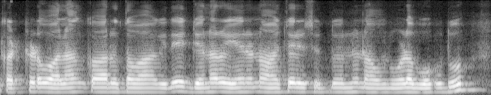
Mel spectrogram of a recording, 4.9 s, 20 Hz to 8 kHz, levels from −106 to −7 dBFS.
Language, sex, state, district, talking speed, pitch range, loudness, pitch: Kannada, male, Karnataka, Bangalore, 85 wpm, 130-140 Hz, -16 LUFS, 130 Hz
